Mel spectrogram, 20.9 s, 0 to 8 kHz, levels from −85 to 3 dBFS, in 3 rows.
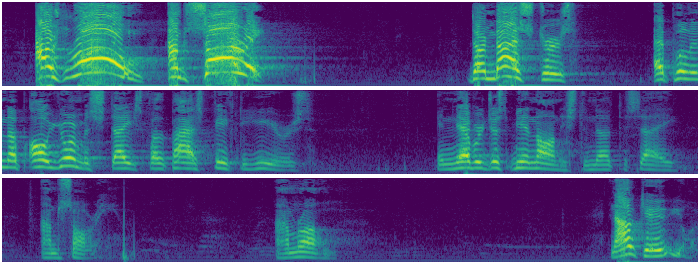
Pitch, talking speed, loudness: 200 Hz, 100 wpm, -9 LUFS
